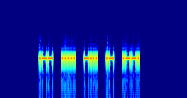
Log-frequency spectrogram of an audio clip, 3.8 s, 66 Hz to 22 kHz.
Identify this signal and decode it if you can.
Morse code, heard as a keyed tone, about 40 wpm, spaced as for 29 wpm, 700 Hz. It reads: W5BAP
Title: USA Call Signs - 5 Characters - 2x Character Spacing - 40wpm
